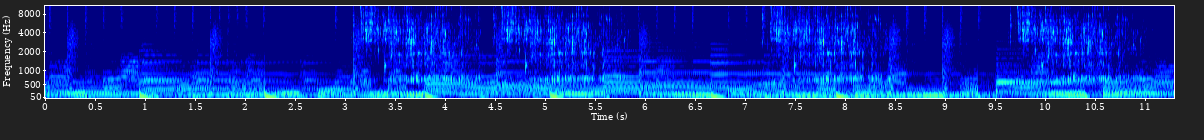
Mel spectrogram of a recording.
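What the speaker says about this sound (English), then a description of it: "Drag the vials in order to pour their contents into each other." Liquid gurgling and splashing as vials are poured into one another in the video game malViolence, continuous and fairly loud over a tonal background of game music.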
